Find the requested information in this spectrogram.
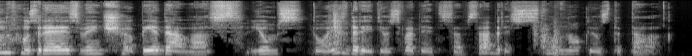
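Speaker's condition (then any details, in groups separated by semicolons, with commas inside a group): No condition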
